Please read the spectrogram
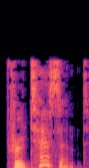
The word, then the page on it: frutescent: British English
